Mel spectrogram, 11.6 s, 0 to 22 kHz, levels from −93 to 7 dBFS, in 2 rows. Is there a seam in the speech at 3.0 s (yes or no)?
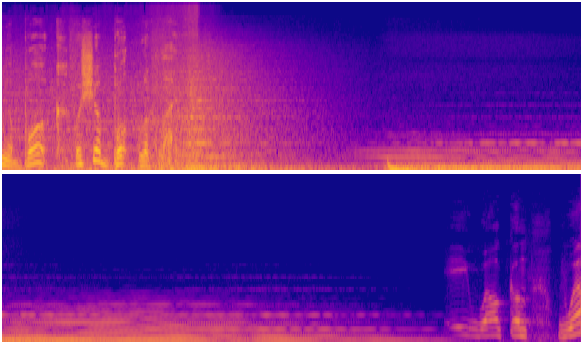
no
